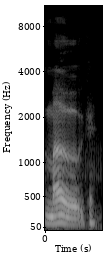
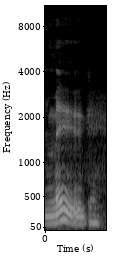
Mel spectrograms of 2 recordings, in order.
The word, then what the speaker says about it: Moog: I'm not sure where he looked it up, but he always pronounced Bob Moog, you know, the Moog synthesizer. Everybody else said Moog, and I thought Sam was kind of eccentric,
